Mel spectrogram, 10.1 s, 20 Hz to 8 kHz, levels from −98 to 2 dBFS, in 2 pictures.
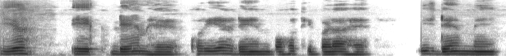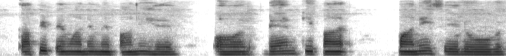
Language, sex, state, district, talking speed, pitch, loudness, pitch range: Hindi, male, Bihar, Lakhisarai, 165 wpm, 130 Hz, -19 LUFS, 130-140 Hz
